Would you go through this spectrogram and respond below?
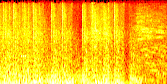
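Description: Big guns fire in the VR shooter game Crashland VR, a dense rapid fusillade of loud booming shots that rattles on nearly continuously before easing off at the end.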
